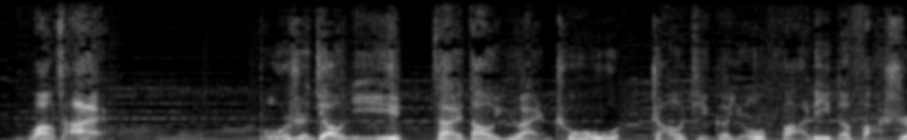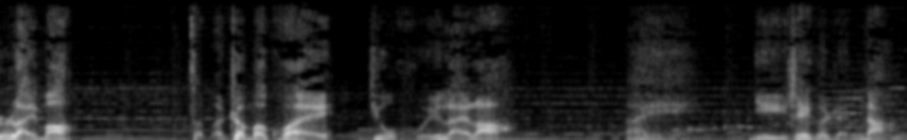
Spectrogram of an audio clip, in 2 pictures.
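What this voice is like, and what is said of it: Aged, elderly-sounding voice. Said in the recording (Chinese): “一个苍老的声音说”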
